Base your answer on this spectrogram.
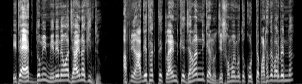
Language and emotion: Bengali, angry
